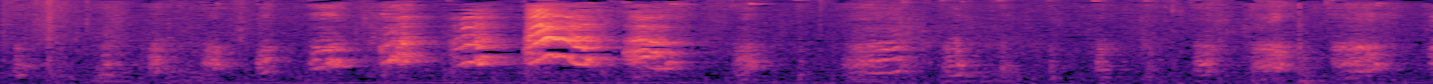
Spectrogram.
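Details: Kuvasz puppies at play-fight, their father looking on, let out rapid sharp yelps and whines, loudest in a bright cluster midway, then trailing into softer irregular yips.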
